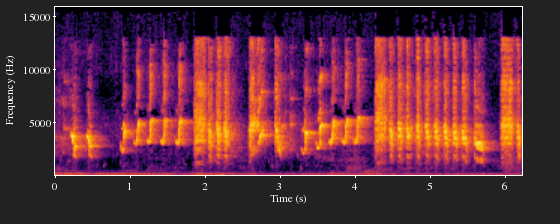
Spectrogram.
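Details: Fighting long-tailed shrike (centet) in active, full masteran mimicry song, challenging for an opponent: fast varied phrases of stacked high chirps alternating with dense scratchy trills, delivered in quick bursts with brief gaps.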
